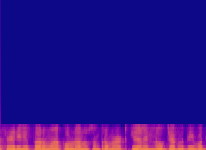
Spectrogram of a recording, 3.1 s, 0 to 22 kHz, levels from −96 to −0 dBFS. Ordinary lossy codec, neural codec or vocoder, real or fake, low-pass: none; codec, 24 kHz, 0.9 kbps, WavTokenizer, medium speech release version 2; fake; 3.6 kHz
